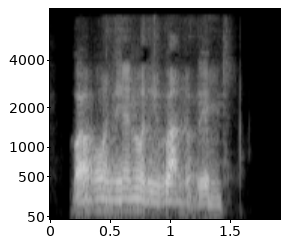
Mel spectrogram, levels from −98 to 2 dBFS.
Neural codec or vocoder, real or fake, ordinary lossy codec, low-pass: codec, 16 kHz in and 24 kHz out, 0.6 kbps, FireRedTTS-2 codec; fake; MP3, 64 kbps; 7.2 kHz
